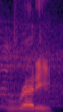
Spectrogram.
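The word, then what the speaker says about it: Redi: Tonight's match brought to you by Ready.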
